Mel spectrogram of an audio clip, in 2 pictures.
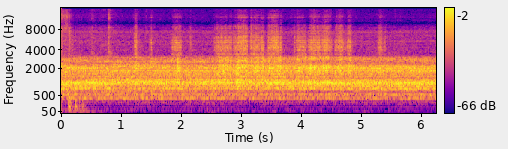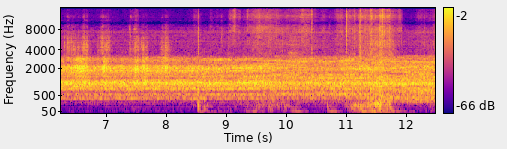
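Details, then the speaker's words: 1980s ham radio volume control (double gain control): irregular scratchy crackles and scrapes over steady radio hiss as knob turns; dirty, noisy potentiometer, to be cleaned with spray rather than DeoxIT. "So this can be kind of controversial, I guess, but this is what I do with scratchy, noisy pots."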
